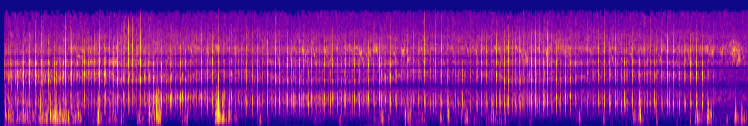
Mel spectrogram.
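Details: White storks courting in their nest clatter their bills in a fast, dry, wooden rattle that runs almost without pause, over a steady mechanical hum and faint background voices.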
